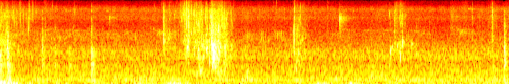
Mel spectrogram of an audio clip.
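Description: A small hooked bream splashing at the water's surface as it is reeled in to the boat, in one short flurry about two and a half seconds in, with a few faint clicks from handling the rod and reel.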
